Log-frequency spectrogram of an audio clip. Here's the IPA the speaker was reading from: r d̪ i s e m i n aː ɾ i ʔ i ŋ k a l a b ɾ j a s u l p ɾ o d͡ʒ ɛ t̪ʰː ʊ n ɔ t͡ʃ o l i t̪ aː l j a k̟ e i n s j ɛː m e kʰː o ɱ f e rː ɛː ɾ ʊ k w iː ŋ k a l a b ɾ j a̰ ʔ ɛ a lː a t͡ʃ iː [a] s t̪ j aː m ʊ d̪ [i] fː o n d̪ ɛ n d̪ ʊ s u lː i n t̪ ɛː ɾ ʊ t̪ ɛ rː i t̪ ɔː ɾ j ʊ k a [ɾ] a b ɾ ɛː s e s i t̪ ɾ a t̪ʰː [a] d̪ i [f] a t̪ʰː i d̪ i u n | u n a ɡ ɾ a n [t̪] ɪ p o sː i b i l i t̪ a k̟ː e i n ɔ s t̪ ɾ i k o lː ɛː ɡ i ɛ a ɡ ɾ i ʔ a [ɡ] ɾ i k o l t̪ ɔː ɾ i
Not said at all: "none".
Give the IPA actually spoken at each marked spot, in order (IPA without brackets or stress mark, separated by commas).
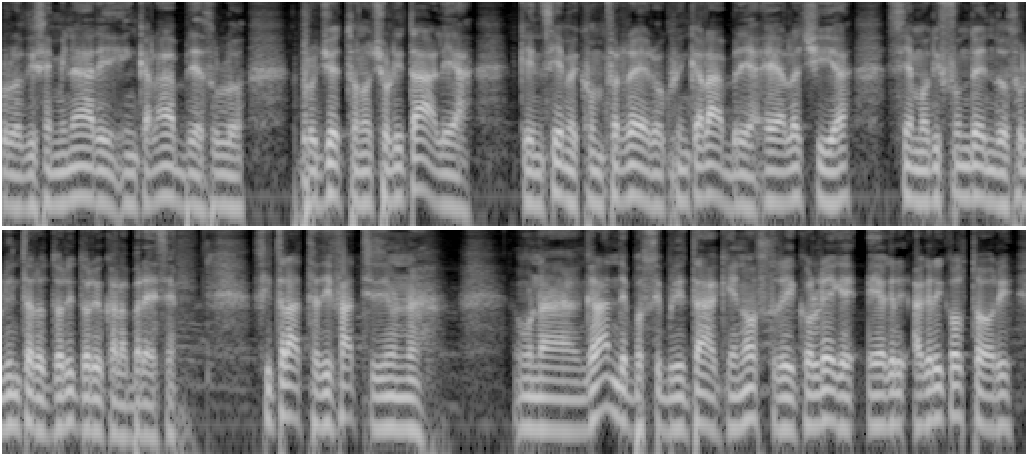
a, i, l, a, f, d̪, ɡ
